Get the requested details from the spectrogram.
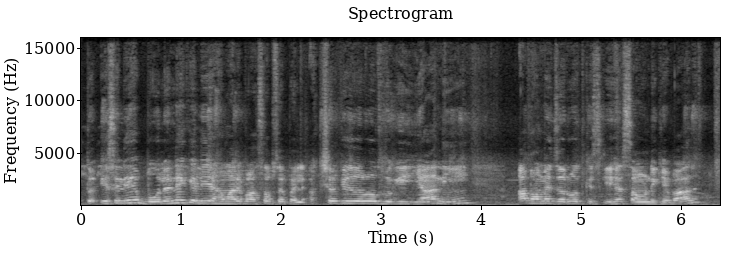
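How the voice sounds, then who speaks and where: A man's voice: high voice, fairly even intonation, normal speed, distant mic, rough recording. A man teaching an English lesson, asking questions and answering them himself, often checking that students follow. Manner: repeats "ठीक है ना?" often. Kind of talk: classroom lesson.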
